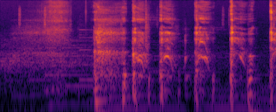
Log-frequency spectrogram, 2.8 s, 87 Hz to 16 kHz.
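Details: An adult who feels unwell, with watery eyes, during a COVID-19 antigen self-test gives a run of about five short, voiced coughs, with faint music in the background.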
